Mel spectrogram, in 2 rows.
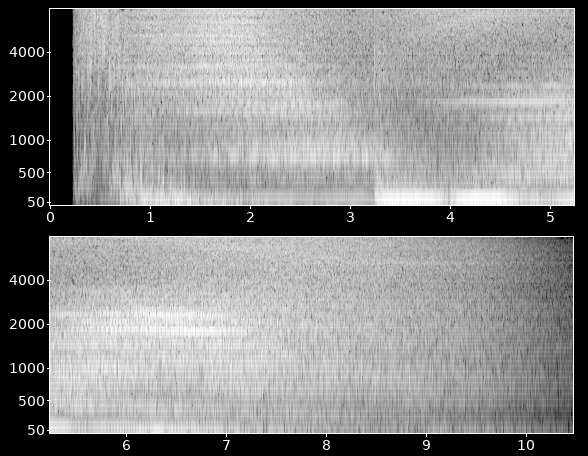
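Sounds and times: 
electronic wash ripple: 0.2 - 7.6.

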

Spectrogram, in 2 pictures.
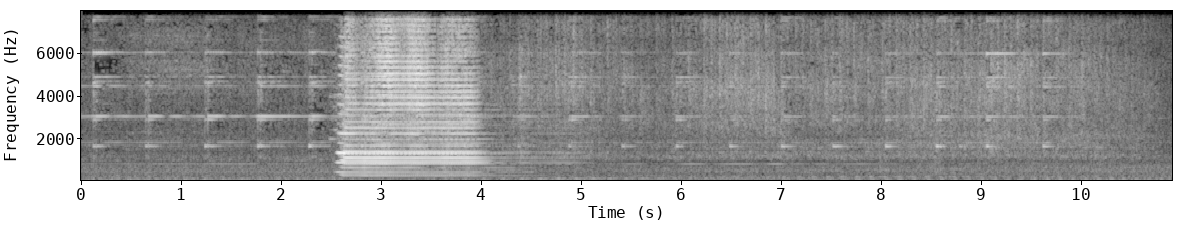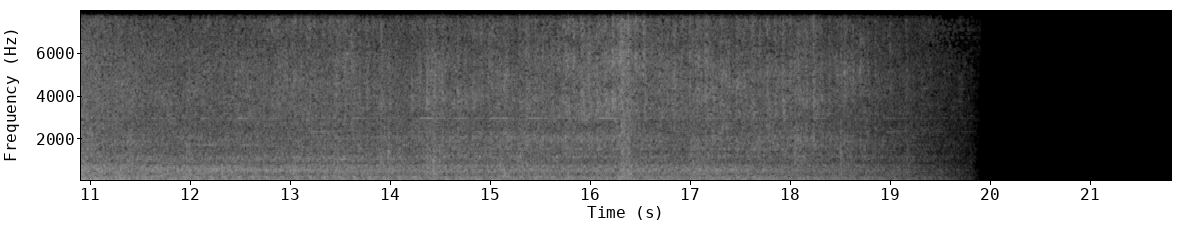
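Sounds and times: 
train moving slowly: 0.0 - 19.8.

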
